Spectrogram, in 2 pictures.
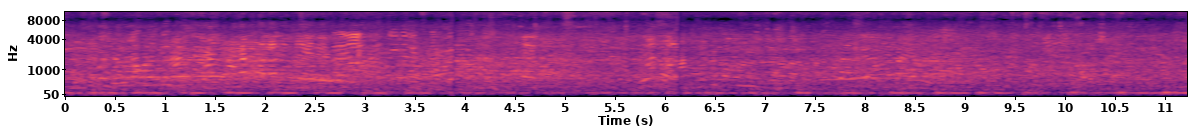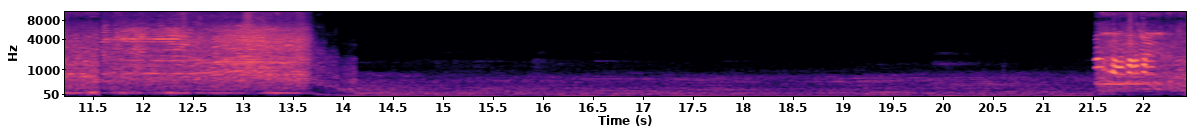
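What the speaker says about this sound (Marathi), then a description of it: "गर्दी आहे रे गर्दी आहे" Visitors crowd Jyotiba temple in Kolhapur during heavy rain, their chatter forming a loud, close babble with voices talking nearby, before the noise drops abruptly to a muffled quiet near the end.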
